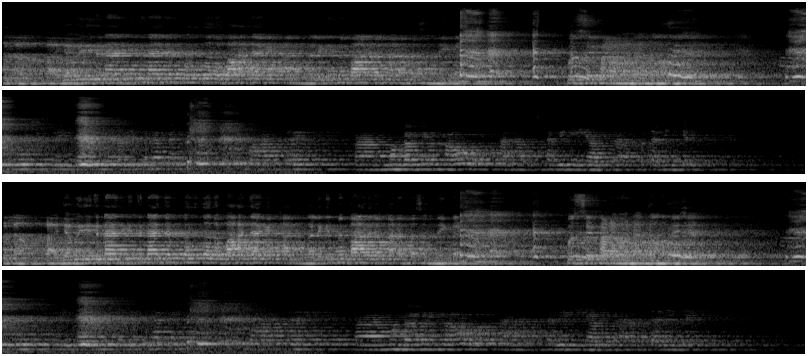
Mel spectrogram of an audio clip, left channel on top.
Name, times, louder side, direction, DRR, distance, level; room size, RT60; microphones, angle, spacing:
voice 1, 0.0-4.9 5.6-7.0, right 1 dB, 75° right, 0 dB, 1.2 m, -29 dB
sound 1, 4.6-5.9 6.6-6.9 7.8-8.3 8.8-9.2 9.9-10.5, left 2 dB, 25° left, 0.4 m, -30 dB
voice 2, 7.8-10.1 10.4-11.1 11.6-14.9, left 1 dB, 55° left, -3 dB, 1.3 m, -41 dB
9.8 x 8.6 x 2.9 m, 2.8 s
head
